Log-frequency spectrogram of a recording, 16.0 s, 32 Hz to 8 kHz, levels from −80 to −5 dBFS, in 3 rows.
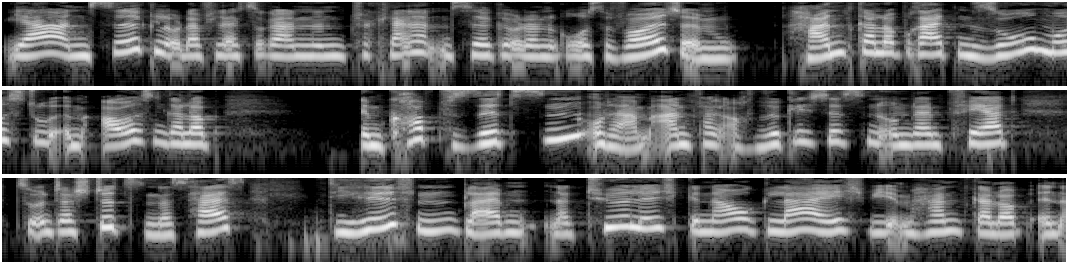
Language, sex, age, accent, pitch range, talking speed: German, female, 20-39, German, 195-235 Hz, 175 wpm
